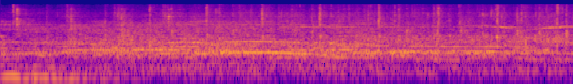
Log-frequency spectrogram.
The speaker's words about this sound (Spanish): Bueno. Otro aplauso maestro ah.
